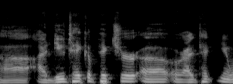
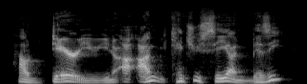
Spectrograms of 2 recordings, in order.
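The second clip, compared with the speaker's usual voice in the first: put-on indignant tone. Retelling how a counter worker answered a request for help, mock-indignant. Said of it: "looked up like indignant".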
